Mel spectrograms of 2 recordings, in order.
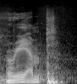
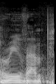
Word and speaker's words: revamp: And they, Reamp. yeah, the reamp of like the training facilities, the stadium, the like. Did I say it right? The reamp is that's wrong. Revamp. No, Revamp. revamp.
